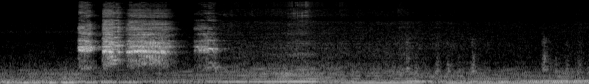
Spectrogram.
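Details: Rooster crowing: a loud, harsh, broken crow lasting about a second and a half, with a shorter tail note after it, then fading into a steady low rumble.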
